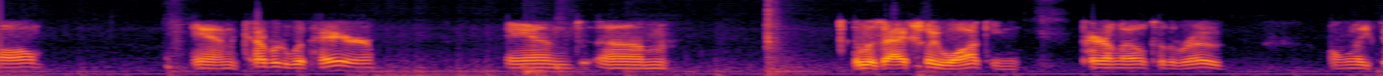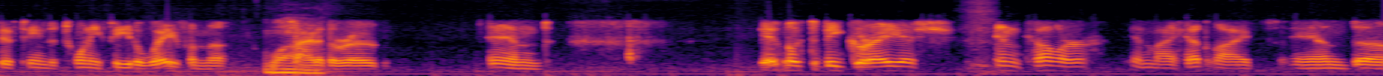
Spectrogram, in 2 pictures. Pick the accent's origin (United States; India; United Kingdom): United States; Fort Worth, Texas; here just northwest of downtown Fort Worth at a local lake. And I was 9 years old that summer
